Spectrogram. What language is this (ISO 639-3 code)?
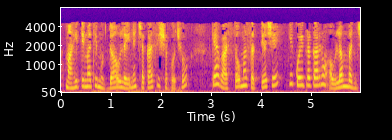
guj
